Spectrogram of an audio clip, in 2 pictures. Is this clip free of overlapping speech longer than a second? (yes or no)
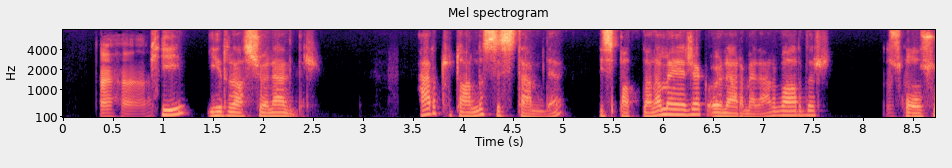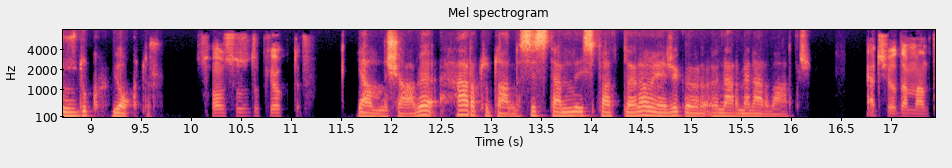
yes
